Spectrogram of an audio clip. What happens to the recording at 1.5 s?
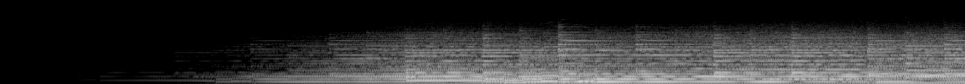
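Truncation distortion on the fade-in (0 to 4.31 s, worst before 2.12 s): with no dither, likely a 12-bit stage, the quiet rising waveform becomes square steps, gritty, with broadband speckle on a spectrogram.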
